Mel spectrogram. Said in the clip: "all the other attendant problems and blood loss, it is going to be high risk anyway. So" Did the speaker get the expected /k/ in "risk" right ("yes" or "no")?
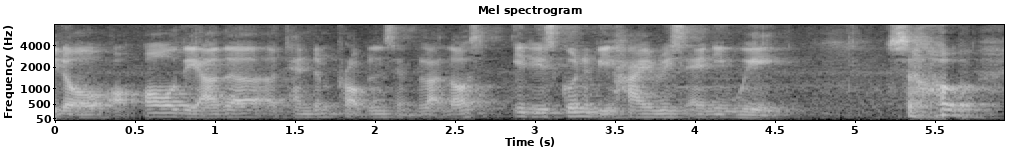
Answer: no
